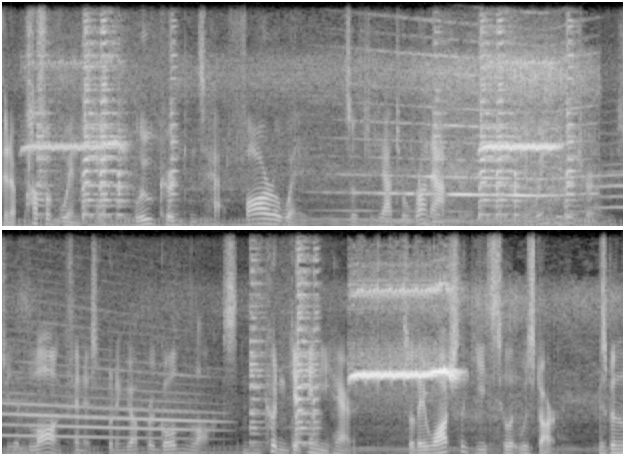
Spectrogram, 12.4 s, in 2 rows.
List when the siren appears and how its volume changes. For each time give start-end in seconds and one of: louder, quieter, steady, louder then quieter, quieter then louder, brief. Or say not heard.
3.0-8.6 louder then quieter.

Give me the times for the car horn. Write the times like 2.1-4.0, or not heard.
0.3-1.8, 4.3-5.8, 8.7-9.4.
